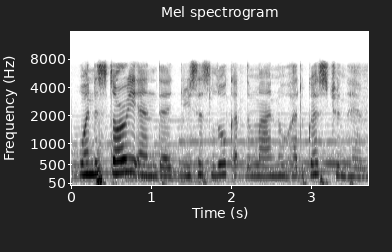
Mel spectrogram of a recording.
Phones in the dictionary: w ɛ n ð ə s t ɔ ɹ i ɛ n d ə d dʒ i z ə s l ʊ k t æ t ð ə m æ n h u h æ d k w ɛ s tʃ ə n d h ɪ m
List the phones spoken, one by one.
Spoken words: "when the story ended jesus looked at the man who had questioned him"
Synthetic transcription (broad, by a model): w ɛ n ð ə s t ɔ ɹ i ɛ n d ə d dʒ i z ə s l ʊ k æ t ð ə m æ n h u h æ d k w ɛ s tʃ ə n d h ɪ m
